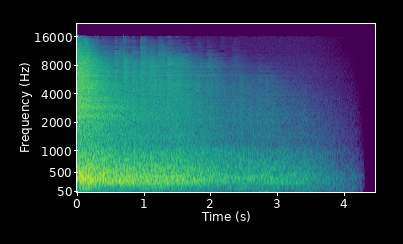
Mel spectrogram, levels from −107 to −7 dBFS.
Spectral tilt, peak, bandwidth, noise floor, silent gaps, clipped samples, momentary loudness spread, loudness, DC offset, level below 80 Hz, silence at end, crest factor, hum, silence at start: -2.5 dB/octave; -4 dBFS; 16.5 kHz; -67 dBFS; none; under 0.1%; 23 LU; -23 LUFS; under 0.1%; -62 dBFS; 1 s; 22 dB; none; 0 s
